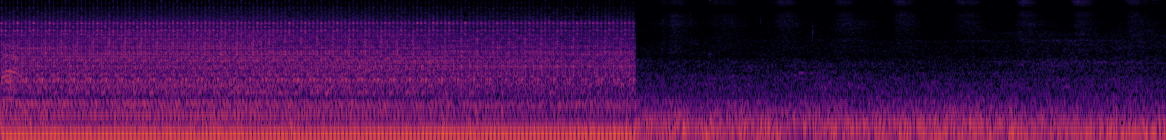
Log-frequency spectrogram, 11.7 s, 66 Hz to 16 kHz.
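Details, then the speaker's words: Second-hand Mitsubishi L300 FB dual-aircon van, Euro 4 diesel engine with new battery, started with the engine bay shown: steady, even diesel clatter at idle with no knock or misfire, sounding like new; normal idle. "Oh, binuksan ko yung engine. Ayan po, maririnig niyo yung tunog. Di ba? Parang bago"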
